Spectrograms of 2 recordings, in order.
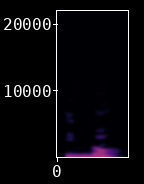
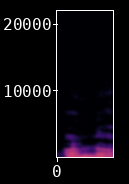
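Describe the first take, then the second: First: The word begins with an i vowel. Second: The word begins with an a vowel. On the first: The speaker calls it wrong. "he's reading it as inna" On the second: The speaker calls it right. "it should have a zabr"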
